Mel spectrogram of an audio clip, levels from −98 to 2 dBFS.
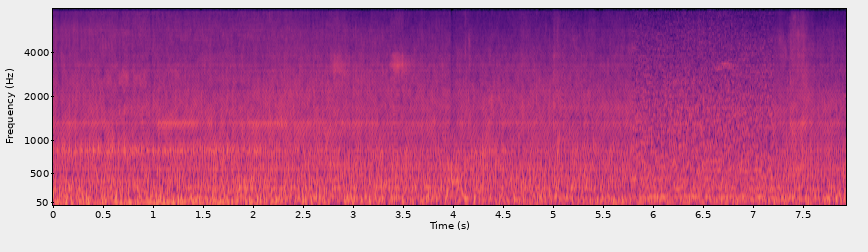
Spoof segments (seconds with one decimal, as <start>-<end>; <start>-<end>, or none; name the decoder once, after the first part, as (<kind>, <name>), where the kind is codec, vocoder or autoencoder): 0.0-5.8 (vocoder, Vocos); 7.2-7.9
